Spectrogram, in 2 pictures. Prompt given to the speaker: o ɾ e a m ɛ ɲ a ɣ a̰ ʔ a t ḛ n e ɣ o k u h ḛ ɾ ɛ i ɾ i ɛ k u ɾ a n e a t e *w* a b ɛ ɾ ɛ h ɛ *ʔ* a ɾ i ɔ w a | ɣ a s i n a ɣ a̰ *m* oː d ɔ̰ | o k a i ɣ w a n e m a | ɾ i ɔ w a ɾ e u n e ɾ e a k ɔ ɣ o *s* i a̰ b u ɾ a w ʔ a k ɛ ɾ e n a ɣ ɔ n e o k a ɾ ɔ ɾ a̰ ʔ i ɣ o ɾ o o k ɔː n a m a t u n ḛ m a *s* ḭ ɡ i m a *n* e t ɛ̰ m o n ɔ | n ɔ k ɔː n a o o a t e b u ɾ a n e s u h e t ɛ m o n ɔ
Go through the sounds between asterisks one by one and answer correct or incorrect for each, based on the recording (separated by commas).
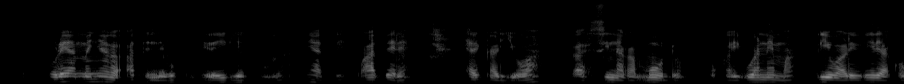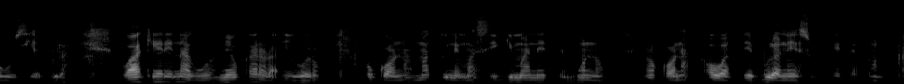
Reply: correct, incorrect, correct, correct, correct, correct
